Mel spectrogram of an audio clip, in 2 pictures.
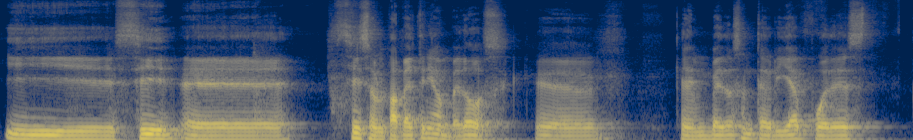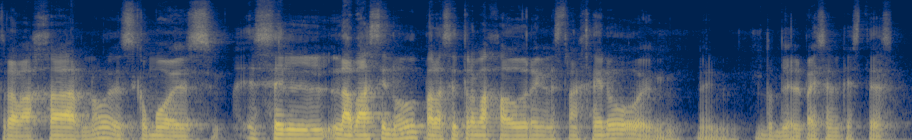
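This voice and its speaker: Speaking at a measured pace, the young man from Spain sounds gravelly and mellow, his fairly low voice keeping a fairly even intonation. As a podcast guest in a casual interview, he reflects on things and hesitates frequently, using lots of fillers.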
